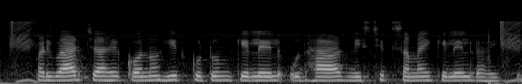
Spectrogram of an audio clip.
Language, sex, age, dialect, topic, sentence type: Magahi, female, 25-30, Western, banking, statement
